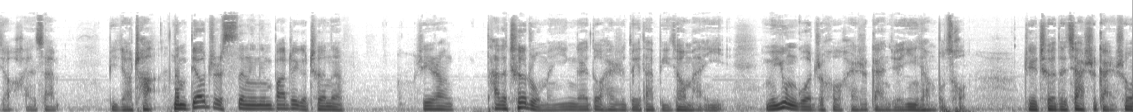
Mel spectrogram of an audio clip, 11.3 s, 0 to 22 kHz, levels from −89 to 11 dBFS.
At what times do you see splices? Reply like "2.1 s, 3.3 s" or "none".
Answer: 1.7 s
